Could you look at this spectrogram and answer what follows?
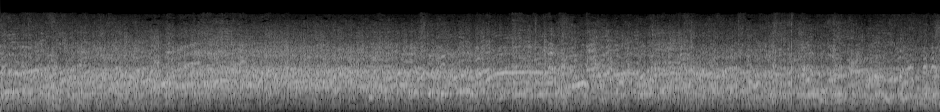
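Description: Sitcom studio audience laughing: one long laugh from many people.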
